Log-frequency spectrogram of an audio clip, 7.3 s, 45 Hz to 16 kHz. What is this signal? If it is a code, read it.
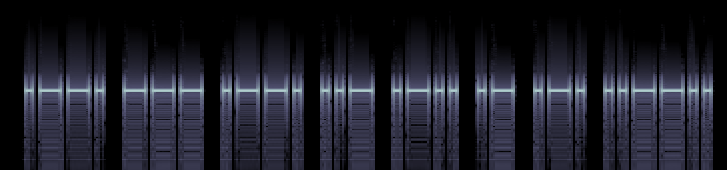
Morse code, heard as a keyed tone, about 17 wpm, 700 Hz. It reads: POPULAR?
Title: Sentences from Top 1000 Words - Review Part 3 - 17wpm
